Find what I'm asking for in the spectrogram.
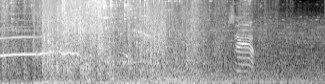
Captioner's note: suspenseful music; explosions; screaming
